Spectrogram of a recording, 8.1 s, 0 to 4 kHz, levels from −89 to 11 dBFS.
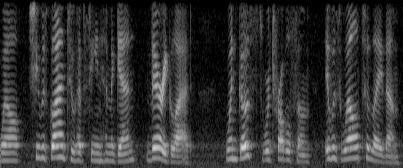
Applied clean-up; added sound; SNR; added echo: none; none; none; none.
